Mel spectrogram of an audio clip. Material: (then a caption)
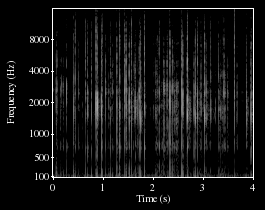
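Plastic. Long acrylic nails tap and scratch rapidly across a small hollow plastic toy phone with a decorated, gem-covered back, held in both hands close to the microphone. The result is a quick, dense run of sharp, dry clicks and brief scrapes, bright and crisp with almost no low end and no ring after each tap.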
